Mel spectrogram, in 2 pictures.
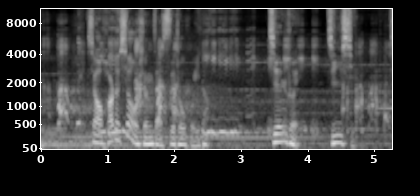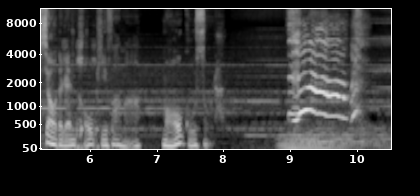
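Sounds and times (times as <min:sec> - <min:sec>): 
speech: 0:00.2 - 0:02.8, 0:03.4 - 0:08.0, 0:08.8 - 0:09.4
girl screaming in a Chinese horror audio drama: 0:09.0 - 0:10.1.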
